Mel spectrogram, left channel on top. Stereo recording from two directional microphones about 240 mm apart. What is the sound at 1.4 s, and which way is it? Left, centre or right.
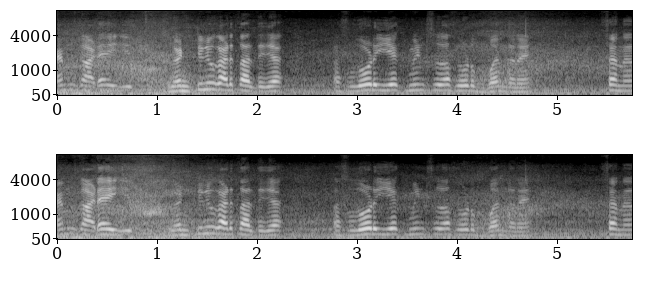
Speech, centre.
